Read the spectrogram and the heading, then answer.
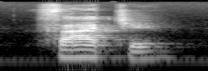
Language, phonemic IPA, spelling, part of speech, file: Dutch, /ˈvacə/, vaatje, noun, Nl-vaatje.ogg
- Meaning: diminutive of vat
